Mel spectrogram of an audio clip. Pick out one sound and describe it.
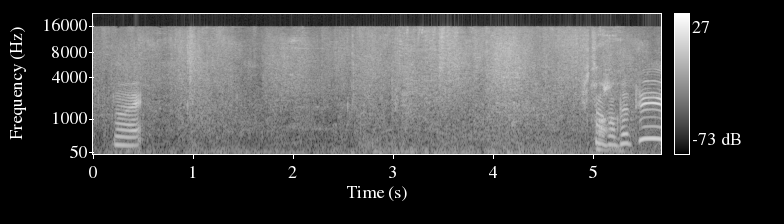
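Video game spell effects whoosh and crackle.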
